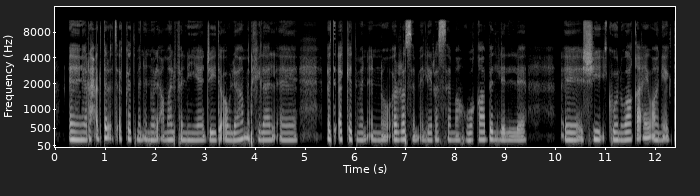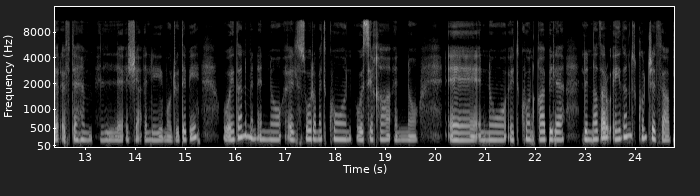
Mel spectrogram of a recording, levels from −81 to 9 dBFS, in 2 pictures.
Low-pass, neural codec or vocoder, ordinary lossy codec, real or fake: 10.8 kHz; none; none; real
